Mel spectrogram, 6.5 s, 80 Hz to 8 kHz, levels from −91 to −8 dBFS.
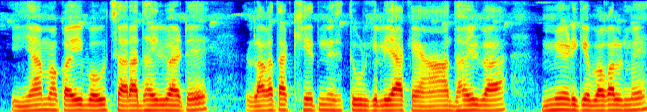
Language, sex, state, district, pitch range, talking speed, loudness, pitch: Bhojpuri, male, Uttar Pradesh, Deoria, 130-140 Hz, 205 wpm, -16 LUFS, 135 Hz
